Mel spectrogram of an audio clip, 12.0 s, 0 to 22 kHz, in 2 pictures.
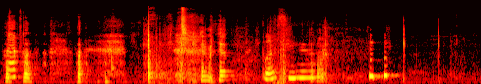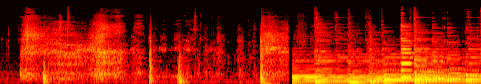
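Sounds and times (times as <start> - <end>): breathy laughter: 0.0 - 1.6, 6.8 - 9.1.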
